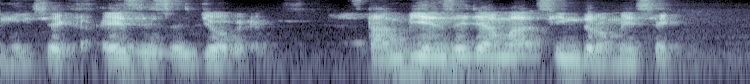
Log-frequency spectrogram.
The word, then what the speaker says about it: Sjögren: Profe, es que cuando tú hablabas de un síndrome de, no sé cómo se pronuncia, Sjögren. Es Sjögren. Exacto.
